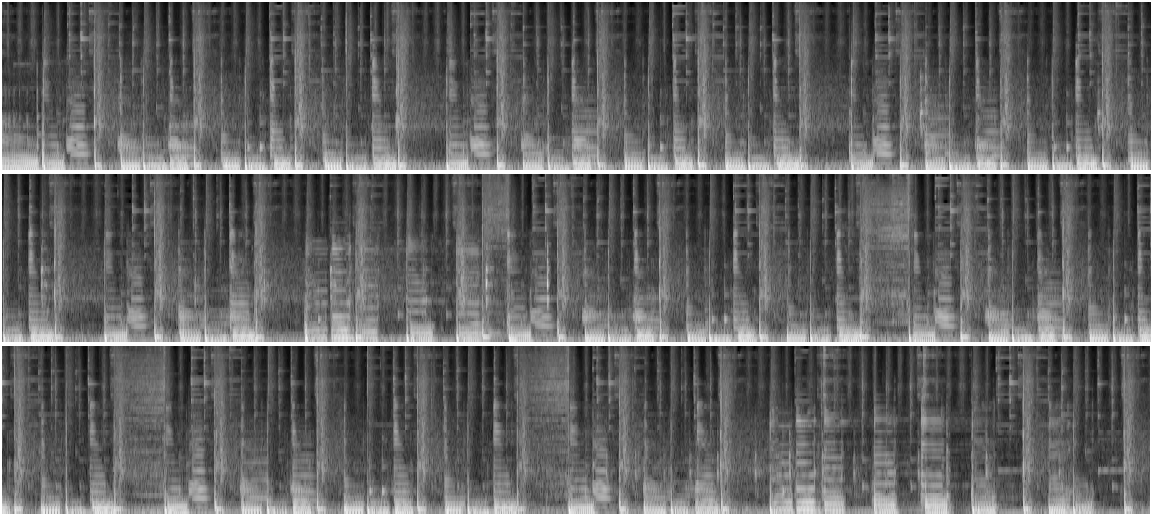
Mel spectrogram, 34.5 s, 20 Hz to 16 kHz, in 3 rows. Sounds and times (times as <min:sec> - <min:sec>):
Music: 0:00.0 - 0:34.4.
